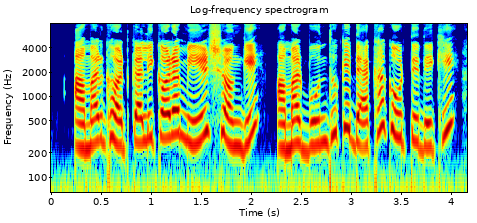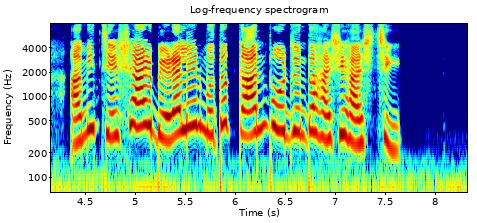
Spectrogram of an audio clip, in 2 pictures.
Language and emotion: Bengali, happy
